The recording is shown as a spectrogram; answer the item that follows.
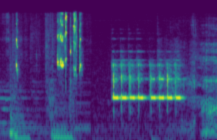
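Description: Electronic timer alarm beeping rapidly, a short run of high beeps at about ten a second starting about a second in, which marks the end of the timed round. Background music plays underneath.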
